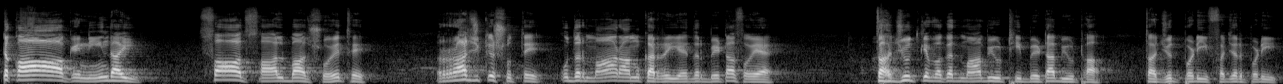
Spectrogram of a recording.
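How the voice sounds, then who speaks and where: A man from Pakistan, preaching a sermon and telling a story that swings from hushed tones to shouting. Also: on the high side.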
